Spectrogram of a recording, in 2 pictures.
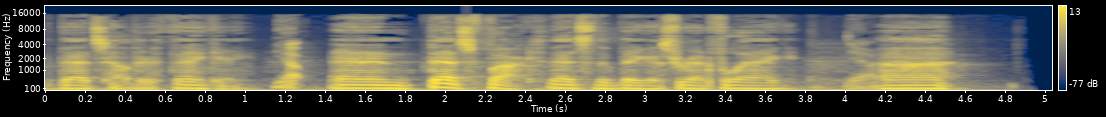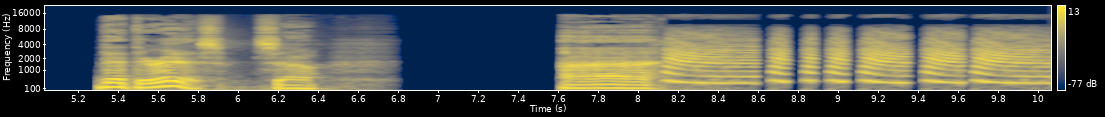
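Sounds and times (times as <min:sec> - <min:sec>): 
speech: 0:00.1 - 0:04.6, 0:05.3 - 0:06.7, 0:07.6 - 0:08.4
air horns blaring: 0:08.1 - 0:10.0.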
